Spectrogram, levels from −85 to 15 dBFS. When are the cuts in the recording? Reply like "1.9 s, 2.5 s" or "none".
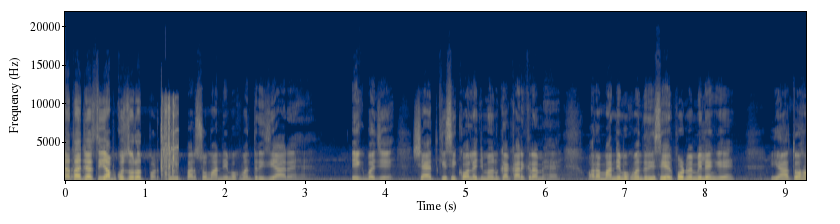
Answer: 1.2 s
